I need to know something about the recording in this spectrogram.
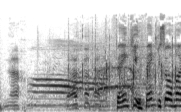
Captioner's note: audience applauding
